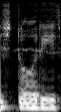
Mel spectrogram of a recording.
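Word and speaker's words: stories: इस यस का उच्चारण क्या निकलेगा, जा निकलेगा, स्टोरीज पढ़ेंगे।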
